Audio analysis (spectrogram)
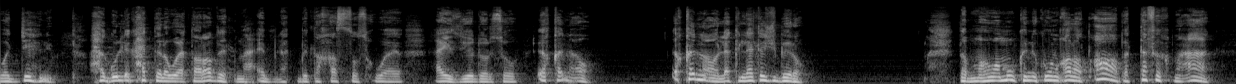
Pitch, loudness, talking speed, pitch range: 150 Hz, -20 LUFS, 125 wpm, 130-180 Hz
